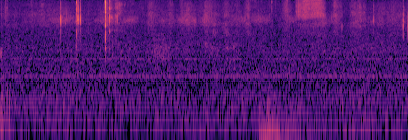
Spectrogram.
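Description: Faint handling of knitting: a few light clicks of metal knitting needles in the first second and a soft rustle of yarn near the end as the knitted piece is turned over.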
